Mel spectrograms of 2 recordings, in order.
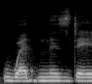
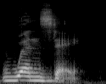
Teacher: We do not say the D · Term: silent D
